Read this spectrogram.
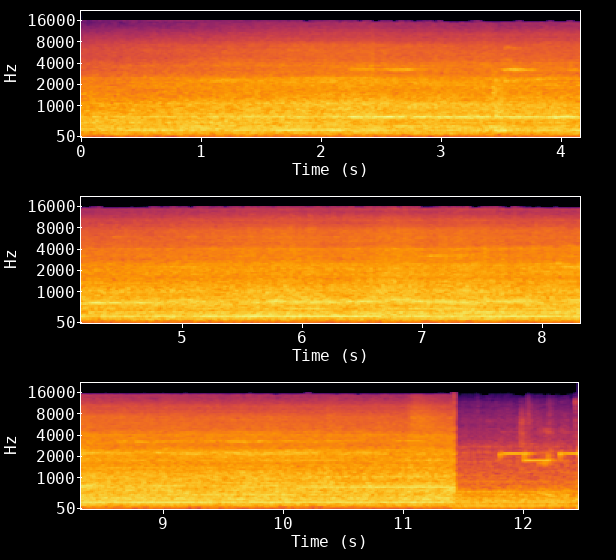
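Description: A train pulls away from a platform with a loud, steady electric whine.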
